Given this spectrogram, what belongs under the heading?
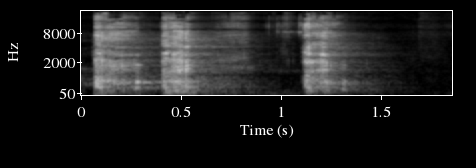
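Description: A woman coughs three times close to the mic, two quick harsh coughs followed by a third after a short pause, loud and clear with nothing else under them.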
